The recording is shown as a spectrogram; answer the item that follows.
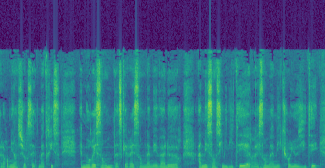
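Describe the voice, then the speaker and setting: At a fairly quick pace, a woman speaks in a monotone, flat way with a dark, mellow tone. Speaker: self-taught researcher and online video creator. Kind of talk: monologue, personal video talk. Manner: hesitant, many fillers; humble, earnest.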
